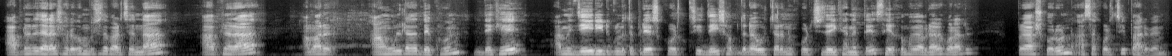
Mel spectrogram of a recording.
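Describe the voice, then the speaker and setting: A man teaching a devotional chant on the harmonium, explaining quietly and then singing each phrase slowly and loudly. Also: on the high side, fairly even intonation. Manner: explains softly, then sings the phrases louder and drawn out. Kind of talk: music lesson, talking and singing. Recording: loud harmonium under the voice. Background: harmonium playing.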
